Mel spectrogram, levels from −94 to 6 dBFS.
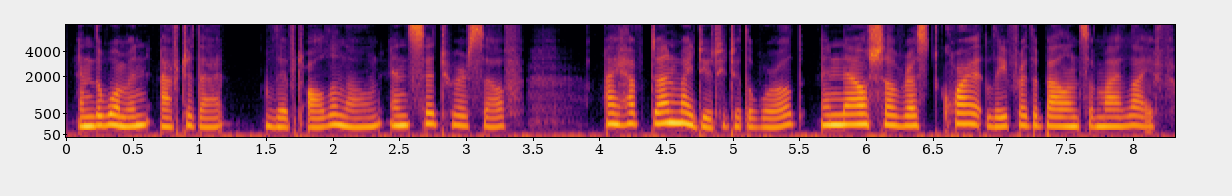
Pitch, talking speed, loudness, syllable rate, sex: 220 Hz, 225 wpm, -17 LUFS, 5.8 syllables/s, female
